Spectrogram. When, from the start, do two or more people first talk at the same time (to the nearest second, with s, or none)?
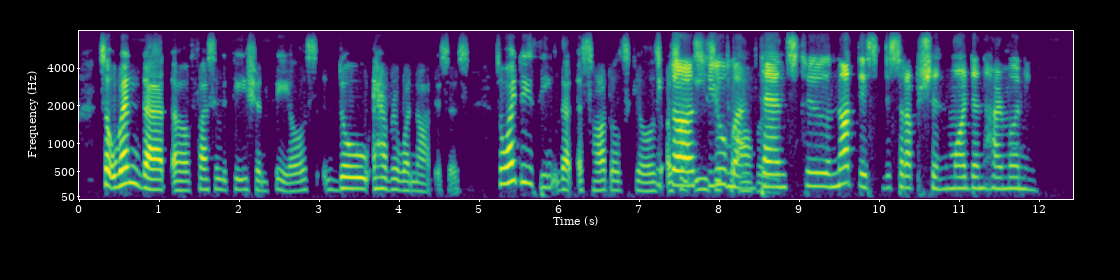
7 s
